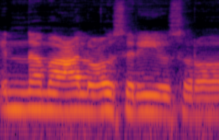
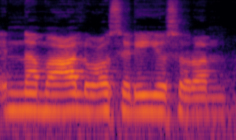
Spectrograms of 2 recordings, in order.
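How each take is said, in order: First: Recited with युसरा ending on a long open "raa", no n; pausal alif ending. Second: Recited with युसरन closing on a clear "-ran" nasal n; verse read with युसरन unclipped, n pronounced; full tanween ending. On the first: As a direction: drop the n and stretch the last vowel of युसरा. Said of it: "सब यही बोलते हैं". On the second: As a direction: end युसरन on a short "an" with the n sounded. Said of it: "ऐसे कोई नहीं पढ़ता". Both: Shown as a demonstration.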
